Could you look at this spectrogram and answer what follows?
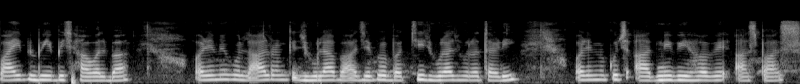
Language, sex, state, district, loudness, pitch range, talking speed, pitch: Bhojpuri, female, Bihar, Saran, -13 LUFS, 190-210 Hz, 180 wpm, 200 Hz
